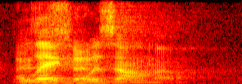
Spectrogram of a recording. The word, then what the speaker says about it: Leguizamo: Try it again. – Leguizamo. – Wow, I think you did it right that time. – Yeah, see, before I was saying Leguizamo, which is probably is not correct.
